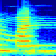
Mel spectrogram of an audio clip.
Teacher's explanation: جیسے میم 2 زبر من, آپ فیل کریں گے ناک سے آواز آتی ہے, ناک کی ہڈی سے یہ ادا ہوتا ہے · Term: غنہ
